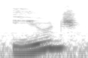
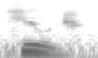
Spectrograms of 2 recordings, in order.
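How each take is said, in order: First: The word begins without an h sound. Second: The word begins with an h sound.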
